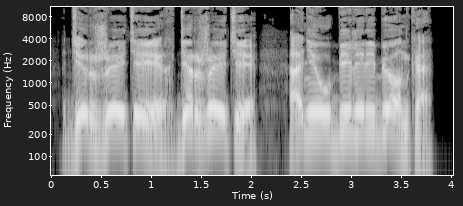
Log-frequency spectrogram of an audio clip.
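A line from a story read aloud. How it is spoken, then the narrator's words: Man shouting while running. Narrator (Russian): мужчина, бежавший вслед за автомобилем с места несчастья, кричал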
